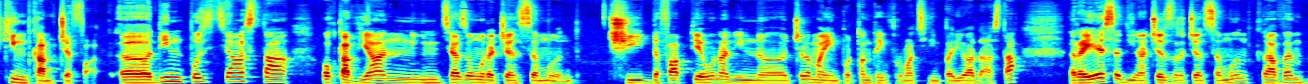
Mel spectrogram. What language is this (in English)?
Romanian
